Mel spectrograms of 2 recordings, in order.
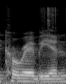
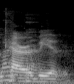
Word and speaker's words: Caribbean: A lot of Americans say Caribbean, but if the Carib Indian, so it's the Caribbean.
